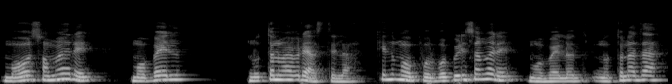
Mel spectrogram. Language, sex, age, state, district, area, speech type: Odia, male, 30-45, Odisha, Kandhamal, rural, spontaneous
